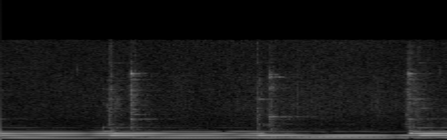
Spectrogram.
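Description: Handbell choir ringing chords. Three chords are struck, right at the start, about half a second in and a little past a second, and each rings on until the next.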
